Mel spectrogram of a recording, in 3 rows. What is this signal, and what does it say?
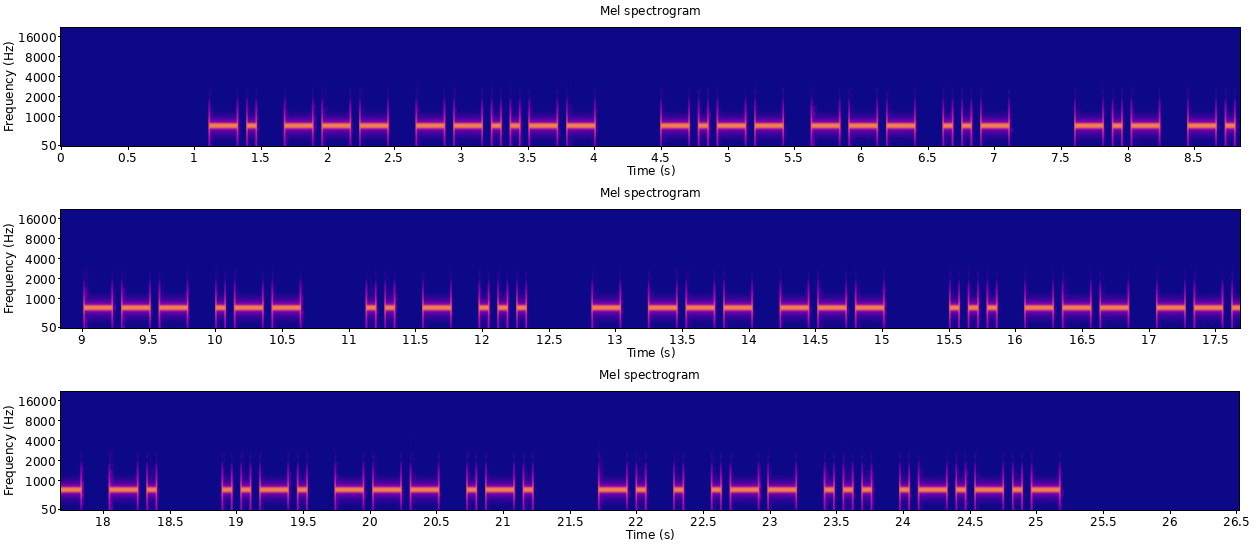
Morse code, heard as a keyed tone, about 17 wpm, 700 Hz. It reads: NO, YOU KNOW ITS TOO SOON FOR NEWS.
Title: Sentences from Top 800 Words 17wpm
